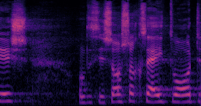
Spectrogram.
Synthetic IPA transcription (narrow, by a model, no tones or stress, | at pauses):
ɪʃ | ʊndɛsɪʃoʃoksɛɪtvʋɔd̥ə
